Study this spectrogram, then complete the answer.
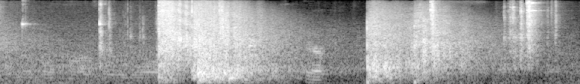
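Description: A rifle fires loud sharp shots outdoors, each ringing out briefly.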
